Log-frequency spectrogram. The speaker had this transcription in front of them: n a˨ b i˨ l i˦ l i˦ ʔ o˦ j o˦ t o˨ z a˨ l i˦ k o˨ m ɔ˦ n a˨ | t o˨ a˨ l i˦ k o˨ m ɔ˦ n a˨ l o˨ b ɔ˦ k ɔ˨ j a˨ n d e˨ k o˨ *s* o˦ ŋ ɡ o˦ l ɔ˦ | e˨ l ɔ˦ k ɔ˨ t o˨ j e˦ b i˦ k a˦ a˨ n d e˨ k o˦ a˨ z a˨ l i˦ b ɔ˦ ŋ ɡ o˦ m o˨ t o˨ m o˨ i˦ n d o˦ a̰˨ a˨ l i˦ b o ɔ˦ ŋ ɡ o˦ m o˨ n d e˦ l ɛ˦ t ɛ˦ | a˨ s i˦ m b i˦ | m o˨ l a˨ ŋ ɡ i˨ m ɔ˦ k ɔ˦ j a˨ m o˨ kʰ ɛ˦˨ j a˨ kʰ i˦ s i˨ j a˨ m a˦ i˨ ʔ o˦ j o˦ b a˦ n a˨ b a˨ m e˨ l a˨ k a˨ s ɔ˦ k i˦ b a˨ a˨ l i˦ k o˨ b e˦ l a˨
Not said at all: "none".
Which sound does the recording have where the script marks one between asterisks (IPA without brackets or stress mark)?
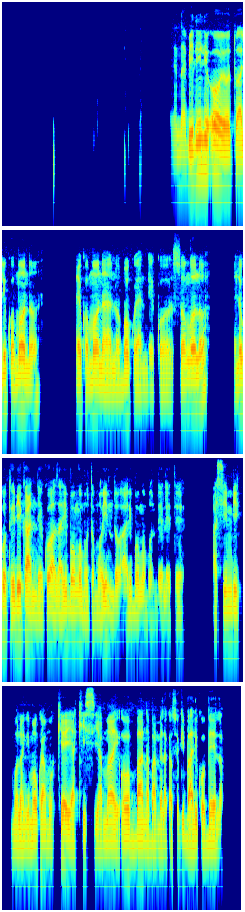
s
